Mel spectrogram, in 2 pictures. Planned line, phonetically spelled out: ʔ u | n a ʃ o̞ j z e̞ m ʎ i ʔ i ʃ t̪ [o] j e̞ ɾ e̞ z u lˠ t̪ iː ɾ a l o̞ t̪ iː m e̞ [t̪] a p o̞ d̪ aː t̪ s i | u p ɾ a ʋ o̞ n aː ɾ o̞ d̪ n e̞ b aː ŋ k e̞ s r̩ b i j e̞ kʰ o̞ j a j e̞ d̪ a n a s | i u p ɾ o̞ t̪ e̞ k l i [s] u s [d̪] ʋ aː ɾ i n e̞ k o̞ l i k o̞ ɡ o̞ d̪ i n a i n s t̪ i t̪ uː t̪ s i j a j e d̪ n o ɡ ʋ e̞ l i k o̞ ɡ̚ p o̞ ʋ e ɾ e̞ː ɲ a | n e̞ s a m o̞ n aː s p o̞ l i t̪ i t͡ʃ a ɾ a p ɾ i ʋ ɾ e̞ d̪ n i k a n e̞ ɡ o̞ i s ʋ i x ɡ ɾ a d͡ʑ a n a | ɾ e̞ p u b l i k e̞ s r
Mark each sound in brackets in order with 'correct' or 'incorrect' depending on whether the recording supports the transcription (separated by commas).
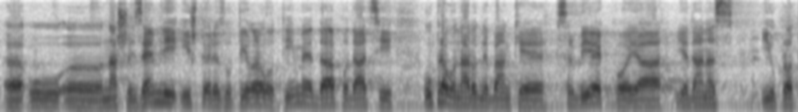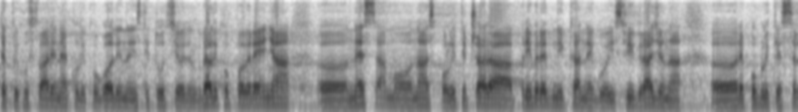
correct, incorrect, incorrect, incorrect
